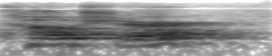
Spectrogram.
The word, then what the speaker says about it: kosher: In modern Jewish American, uh, it's usually called kosher. It's how it's usually pronounced with the accent on the first syllable.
